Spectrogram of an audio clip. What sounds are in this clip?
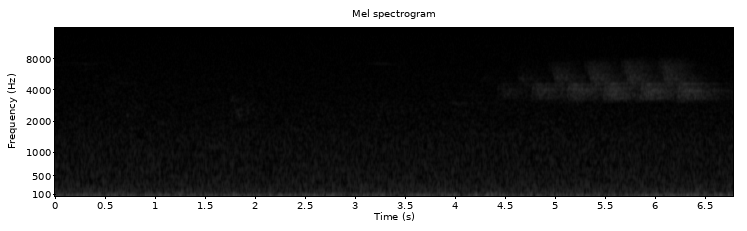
Brown Creeper, Ovenbird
